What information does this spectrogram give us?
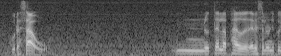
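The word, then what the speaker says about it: Curaçao: That's pronounced Curacao. Curacao.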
